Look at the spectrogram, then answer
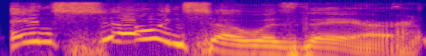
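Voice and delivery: drawn-out mock amazement; hammed-up awe, very slow; blown away. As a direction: stretch every word as a stunned reveal. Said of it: "Like, they're blown away".

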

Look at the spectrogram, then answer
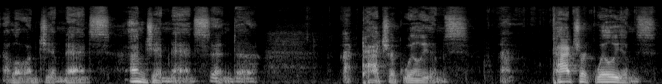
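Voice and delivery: very low, hushed, slow golf commentary; soft, deep, unhurried broadcast hush; Jim Nantz golf voice. Acted. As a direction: murmur it like a golf announcer by the green. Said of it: "I'll go into a golf voice here".

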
